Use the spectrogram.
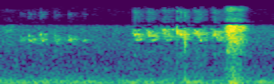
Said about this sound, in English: I'm grateful for the birds. I'm sure you can hear them. There's birds in the background.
